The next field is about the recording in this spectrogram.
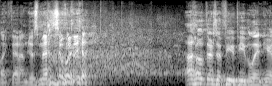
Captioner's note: audience laughing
